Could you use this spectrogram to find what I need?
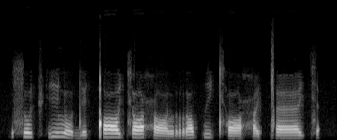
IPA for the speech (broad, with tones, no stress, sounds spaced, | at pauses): s o˦ t͡ʃʼ i˦ l o˨ d e˧ ǃ ɒː˦ c ɒː˦ ħ ɒː˨ l r ɒ˦ p i˦ cʰ ɒ˨ ħ e˨ ǀ æː˧ c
